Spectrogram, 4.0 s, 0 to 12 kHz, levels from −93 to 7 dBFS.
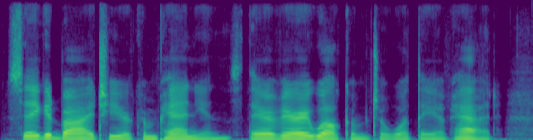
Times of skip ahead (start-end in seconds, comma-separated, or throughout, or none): none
